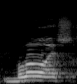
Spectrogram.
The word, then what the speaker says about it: Blois: Blois, unusual name, rhymes with voice.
